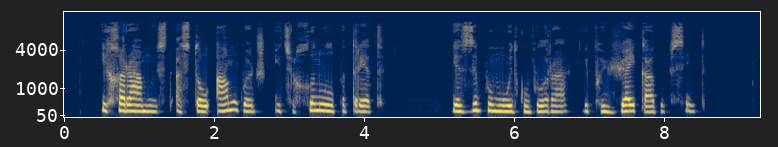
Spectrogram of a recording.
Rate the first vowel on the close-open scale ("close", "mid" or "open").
close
